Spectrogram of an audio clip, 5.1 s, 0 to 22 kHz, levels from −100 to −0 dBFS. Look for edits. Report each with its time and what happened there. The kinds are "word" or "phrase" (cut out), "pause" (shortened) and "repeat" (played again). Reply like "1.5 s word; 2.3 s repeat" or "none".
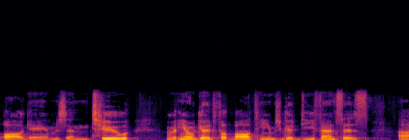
1.1 s word; 2.4 s word; 3.5 s word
